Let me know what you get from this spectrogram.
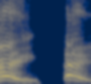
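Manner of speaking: loud, high-pitched, irritated, annoyed calling out. Demonstrating the TA muscle, told to get annoyed: annoyed calling out. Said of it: "I want you to get annoyed with him".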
